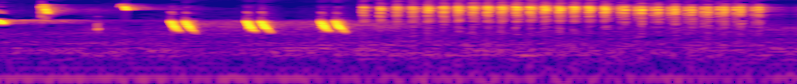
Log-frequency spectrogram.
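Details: Song of a thrush nightingale: high sharp whistles and a held tone, then three paired low knocking notes leading into a long, rapid, rattling trill of even pulses.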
